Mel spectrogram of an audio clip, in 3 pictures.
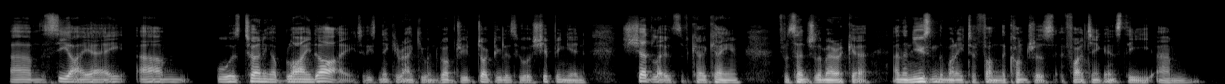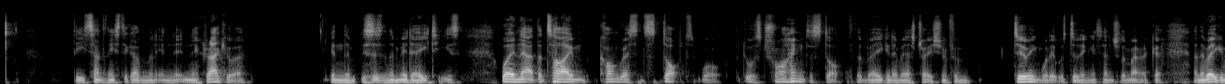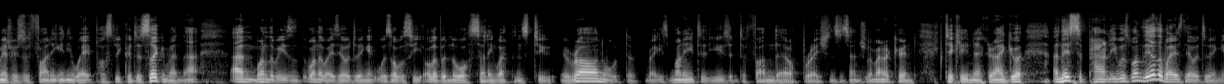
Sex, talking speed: male, 225 wpm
